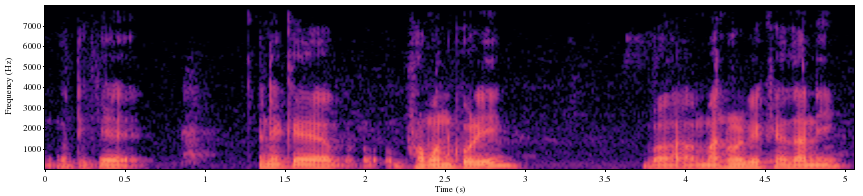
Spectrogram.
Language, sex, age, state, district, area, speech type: Assamese, male, 60+, Assam, Barpeta, rural, spontaneous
